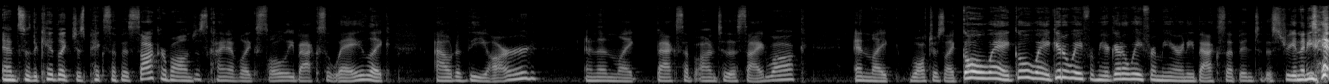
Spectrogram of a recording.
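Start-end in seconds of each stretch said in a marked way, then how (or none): 9.6-11.8 put-on scary shouting, high, loud, repeated. Retelling a plot where a man yells at a kid: retelling a yell. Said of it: "he's, like, yelling at him".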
